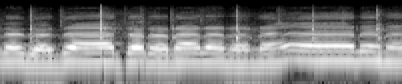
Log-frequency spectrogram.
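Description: A singing voice holds one long note that steps up in pitch about one and a half seconds in, with quick sharp ticks or claps keeping a beat over it.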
